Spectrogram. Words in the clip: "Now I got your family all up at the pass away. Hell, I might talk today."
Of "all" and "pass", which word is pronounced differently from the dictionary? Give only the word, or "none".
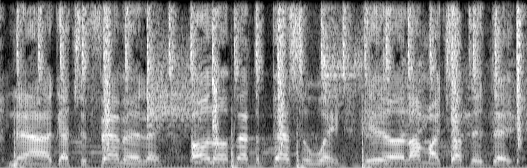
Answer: none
